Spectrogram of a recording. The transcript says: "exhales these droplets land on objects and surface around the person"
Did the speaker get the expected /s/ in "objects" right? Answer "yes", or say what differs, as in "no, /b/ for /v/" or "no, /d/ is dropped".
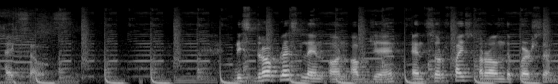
no, /s/ is dropped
